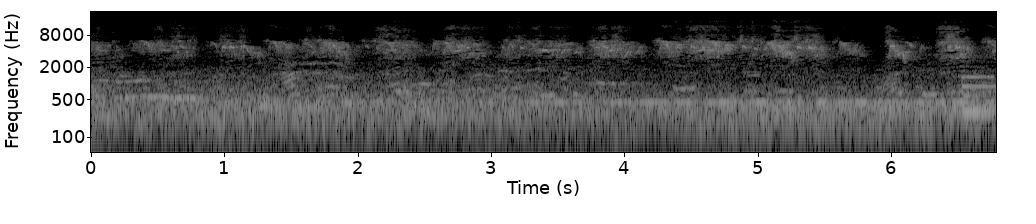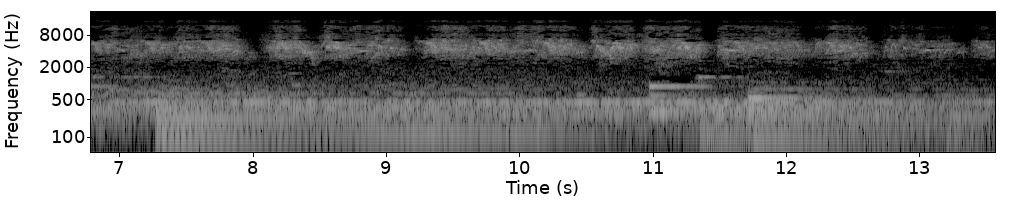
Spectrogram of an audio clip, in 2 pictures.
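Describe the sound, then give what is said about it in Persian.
A dense chorus of sparrows chirping continuously, many quick overlapping tweets at a steady moderate level, with a low sustained hum joining underneath partway through. “صبح آمد و چهره زمین اوریان شد، شب در خم و پیچ ناکجا پنهان شد، خمیازه ممتد خیابان محو از موسیقی جیک جیک گنجشکان شد.”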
